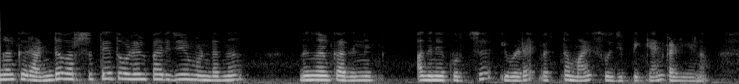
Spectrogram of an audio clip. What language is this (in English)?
Malayalam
